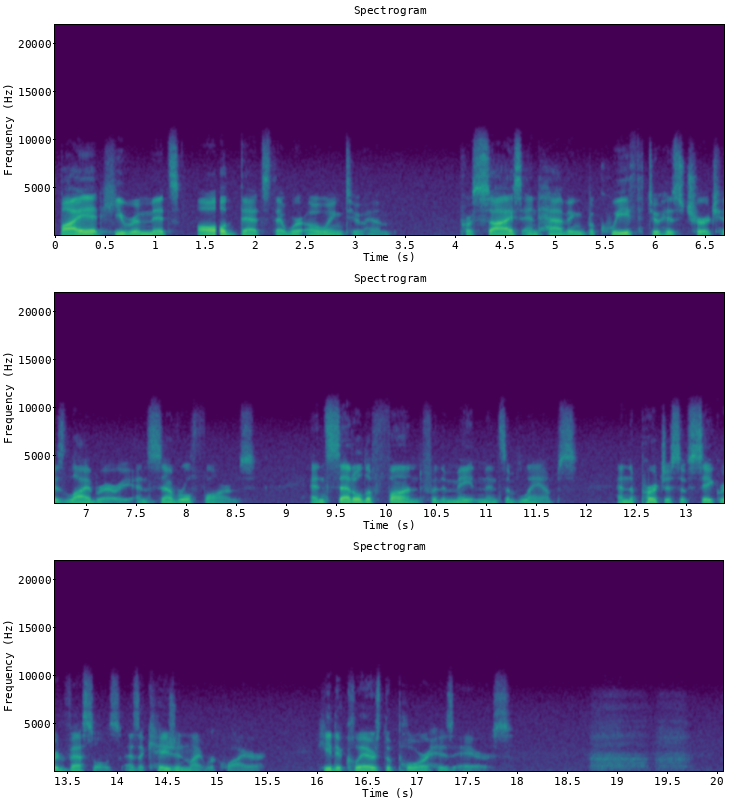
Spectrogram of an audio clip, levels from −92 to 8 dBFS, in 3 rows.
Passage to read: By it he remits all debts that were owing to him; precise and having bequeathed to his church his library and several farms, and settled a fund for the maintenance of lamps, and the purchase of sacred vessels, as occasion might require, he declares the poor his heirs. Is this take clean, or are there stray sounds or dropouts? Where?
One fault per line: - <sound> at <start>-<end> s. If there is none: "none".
- dropout at 1.6-1.7 s
- breath at 18.7-19.8 s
